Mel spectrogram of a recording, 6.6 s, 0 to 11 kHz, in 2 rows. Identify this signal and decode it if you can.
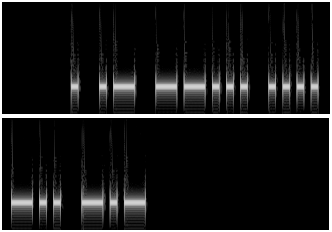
Morse code, heard as a keyed tone, about 17 wpm, 700 Hz. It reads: EA7HDK
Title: DXCC-100 Call Signs - 6 Characters - Repeated 3x - 17wpm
